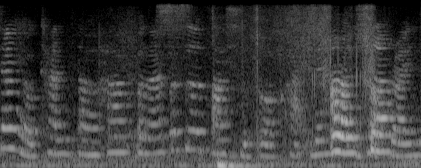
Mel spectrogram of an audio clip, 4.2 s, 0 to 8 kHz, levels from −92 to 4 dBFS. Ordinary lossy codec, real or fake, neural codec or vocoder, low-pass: none; real; none; 7.2 kHz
